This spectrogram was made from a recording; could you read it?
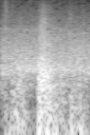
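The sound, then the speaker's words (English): A single heavy slam booms out midway, a deep full-bodied impact as John Cena knocks The Rock down onto the mat, over a steady noisy background with no talking. “Cena knocks down the Rock once again.”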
